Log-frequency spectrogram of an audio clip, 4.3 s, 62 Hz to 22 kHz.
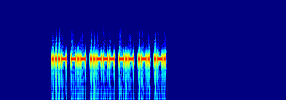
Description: Morse code, heard as a keyed tone, about 52 wpm, 700 Hz. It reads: VK2KRR
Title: DXCC-100 Call Signs - 6 Characters - Repeated 2x - 50wpm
